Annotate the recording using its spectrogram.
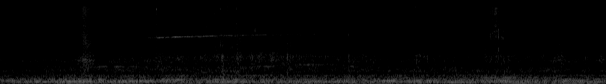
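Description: Quiet room hum with faint handling sounds as fingers press a rolled paper spiral flower into a dab of glue, a couple of soft knocks among them. A faint thin whine rises slightly through the middle.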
